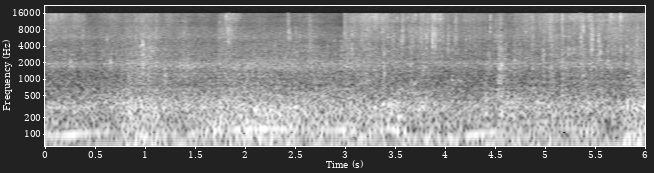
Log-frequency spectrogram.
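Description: Nissan Y62 Patrol's 5.6-litre V8 and its tyres on a rough dirt track, a steady low drone and rumble heard from inside the cabin, with a few light knocks.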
